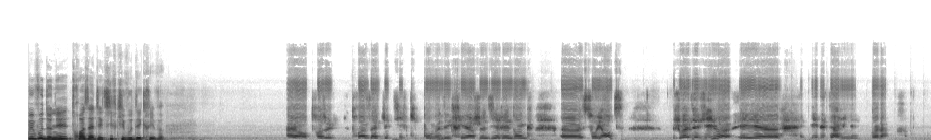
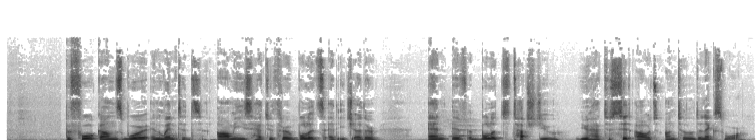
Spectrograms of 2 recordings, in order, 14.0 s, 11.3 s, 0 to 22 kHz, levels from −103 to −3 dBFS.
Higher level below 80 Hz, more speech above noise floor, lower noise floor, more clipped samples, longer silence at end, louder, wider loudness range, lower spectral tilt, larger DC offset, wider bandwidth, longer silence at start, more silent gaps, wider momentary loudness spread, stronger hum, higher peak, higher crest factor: second, -66 dBFS vs -46 dBFS; about the same, 34 dB vs 32 dB; first, -60 dBFS vs -56 dBFS; neither; first, 0.4 s vs 0.15 s; about the same, -27 LUFS vs -25 LUFS; first, 10 LU vs 4 LU; second, -3 dB/octave vs -5.5 dB/octave; neither; about the same, 15 kHz vs 16 kHz; second, 0.4 s vs 1 s; neither; first, 15 LU vs 9 LU; neither; second, -8 dBFS vs -4 dBFS; about the same, 20 dB vs 20 dB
